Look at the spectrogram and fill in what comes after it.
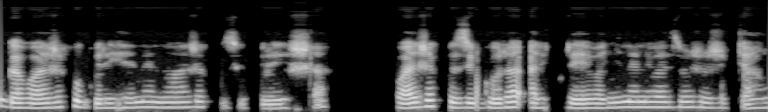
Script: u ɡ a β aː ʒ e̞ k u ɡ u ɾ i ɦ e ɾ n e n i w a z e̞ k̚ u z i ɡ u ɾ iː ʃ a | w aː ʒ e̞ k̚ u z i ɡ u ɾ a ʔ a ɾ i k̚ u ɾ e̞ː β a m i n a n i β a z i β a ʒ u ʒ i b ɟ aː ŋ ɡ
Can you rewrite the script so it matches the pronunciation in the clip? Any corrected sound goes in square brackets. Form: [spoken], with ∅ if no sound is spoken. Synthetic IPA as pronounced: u ɡ a β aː ʒ e̞ k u ɡ u ɾ i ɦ e [∅] n e n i w a [ʒ] e̞ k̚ u z i ɡ u ɾ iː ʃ a | w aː ʒ e̞ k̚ u z i ɡ u ɾ a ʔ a ɾ i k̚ u ɾ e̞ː β a [ɲ] i n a n i β a z i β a ʒ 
